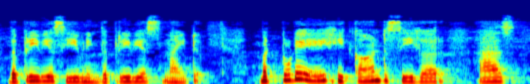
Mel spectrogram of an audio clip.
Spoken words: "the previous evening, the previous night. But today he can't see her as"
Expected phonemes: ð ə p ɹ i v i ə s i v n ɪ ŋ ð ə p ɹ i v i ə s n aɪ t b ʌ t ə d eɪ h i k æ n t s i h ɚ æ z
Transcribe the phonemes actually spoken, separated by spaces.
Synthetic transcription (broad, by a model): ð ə p ɹ i v i ə s i v n ɪ ŋ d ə p ɹ i v i ə s n aɪ t b ʌ t ə d eɪ h i k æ n t s i h ɚ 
